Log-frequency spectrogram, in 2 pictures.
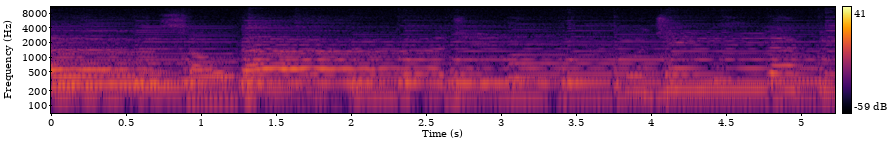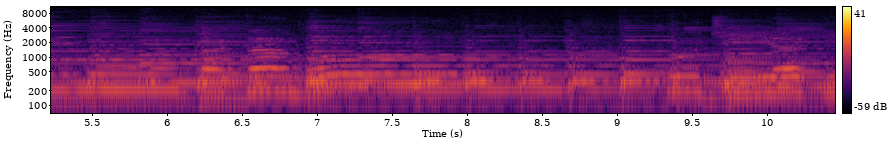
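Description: Twelve-string acoustic guitar strummed in a steady rhythm, with strong accented strokes about every second and a half and the chords ringing between them.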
